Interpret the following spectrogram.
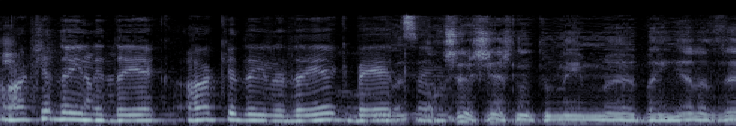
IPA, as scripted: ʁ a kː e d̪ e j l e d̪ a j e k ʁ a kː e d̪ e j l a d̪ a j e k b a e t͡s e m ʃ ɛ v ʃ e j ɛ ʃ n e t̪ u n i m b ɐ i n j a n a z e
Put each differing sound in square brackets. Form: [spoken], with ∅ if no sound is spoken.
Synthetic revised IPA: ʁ a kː e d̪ e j l e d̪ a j e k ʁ a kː e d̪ e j l [e] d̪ a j e k b [e] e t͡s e m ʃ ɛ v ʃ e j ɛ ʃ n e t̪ u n i m b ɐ i n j a n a z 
